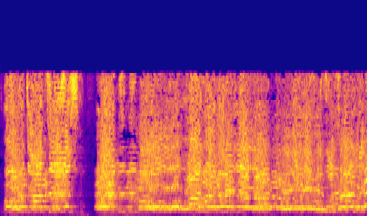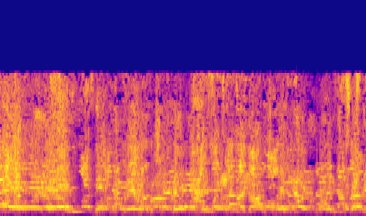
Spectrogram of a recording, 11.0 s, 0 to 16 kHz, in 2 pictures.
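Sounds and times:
man and woman praying aloud: 0:00.0 - 0:11.0.

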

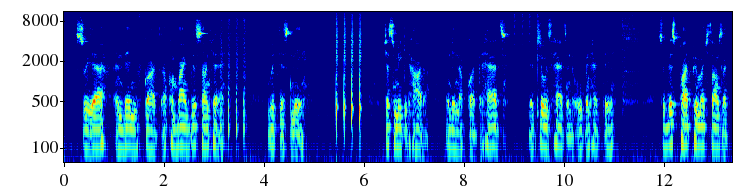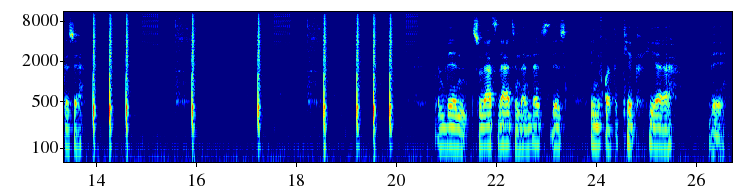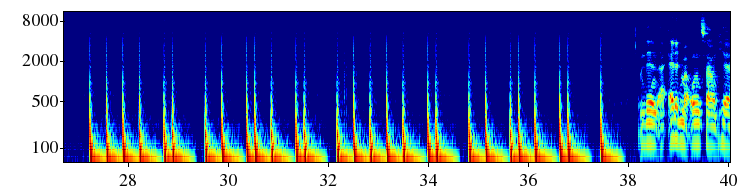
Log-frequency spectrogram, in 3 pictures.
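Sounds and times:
open hi-hat hisses: 0:00.0 - 0:16.2, 0:17.2 - 0:40.0
drum machine snare hits: 0:03.0 - 0:03.7, 0:05.4 - 0:06.0, 0:08.8 - 0:09.4, 0:11.1 - 0:11.5, 0:13.8 - 0:16.1, 0:17.2 - 0:20.5, 0:27.2 - 0:37.8.

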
